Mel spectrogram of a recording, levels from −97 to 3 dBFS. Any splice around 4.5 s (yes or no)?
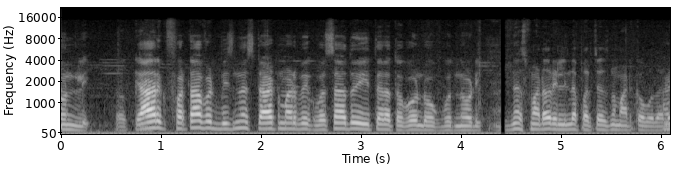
yes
